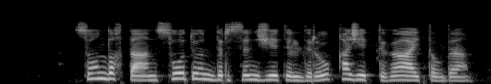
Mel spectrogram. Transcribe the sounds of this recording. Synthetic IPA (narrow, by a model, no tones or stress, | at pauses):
so̞nd̪əqt̪ɑnso̞t̪wɵnd̪ɪɾɪsɪnʒe̞t̪ɪld̪ɪɾuqʰɑʒe̞t̪ːɪɡʲɪɑjt̪əlˠd̪ə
